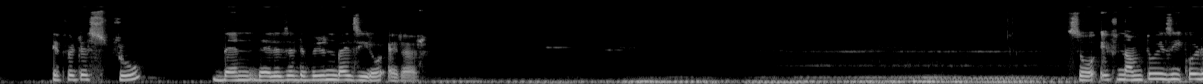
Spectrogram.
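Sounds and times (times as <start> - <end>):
low steady background rumble: 0.0 - 12.0
faint high whine: 0.6 - 12.0.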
